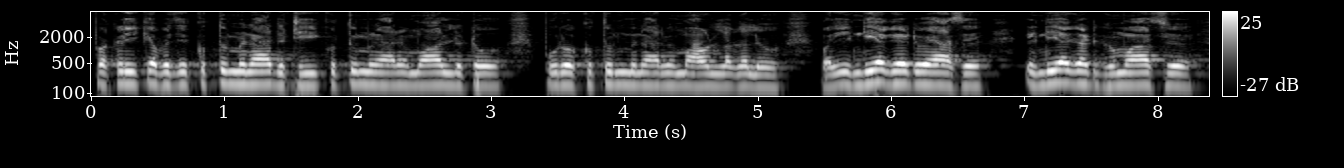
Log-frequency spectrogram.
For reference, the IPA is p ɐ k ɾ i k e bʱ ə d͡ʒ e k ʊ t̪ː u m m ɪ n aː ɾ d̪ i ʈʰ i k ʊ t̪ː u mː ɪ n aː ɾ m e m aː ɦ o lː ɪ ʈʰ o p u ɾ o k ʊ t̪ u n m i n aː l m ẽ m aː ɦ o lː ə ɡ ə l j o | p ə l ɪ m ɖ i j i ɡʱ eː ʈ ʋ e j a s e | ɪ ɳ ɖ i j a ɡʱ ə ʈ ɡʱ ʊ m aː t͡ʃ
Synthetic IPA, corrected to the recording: p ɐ k ɽ i k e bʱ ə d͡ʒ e k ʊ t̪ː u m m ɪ n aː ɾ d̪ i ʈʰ i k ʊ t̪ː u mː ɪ n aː ɾ m e m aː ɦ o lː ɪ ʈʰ o p u ɾ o k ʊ t̪ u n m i n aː ɾ m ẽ m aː ɦ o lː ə ɡ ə l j o | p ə ɾ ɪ ɳ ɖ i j a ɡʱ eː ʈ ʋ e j a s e | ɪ ɳ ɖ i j a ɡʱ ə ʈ ɡʱ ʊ m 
